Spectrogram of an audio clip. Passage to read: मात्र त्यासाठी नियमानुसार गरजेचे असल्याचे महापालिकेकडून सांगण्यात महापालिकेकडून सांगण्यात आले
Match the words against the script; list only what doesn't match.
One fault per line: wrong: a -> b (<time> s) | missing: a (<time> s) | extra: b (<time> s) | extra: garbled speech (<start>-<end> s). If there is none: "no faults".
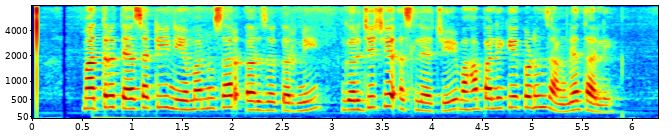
extra: अर्ज करणे (2.1 s)
missing: महापालिकेकडून सांगण्यात (5.5 s)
